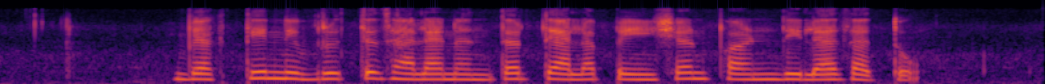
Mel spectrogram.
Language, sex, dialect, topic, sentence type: Marathi, female, Varhadi, banking, statement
